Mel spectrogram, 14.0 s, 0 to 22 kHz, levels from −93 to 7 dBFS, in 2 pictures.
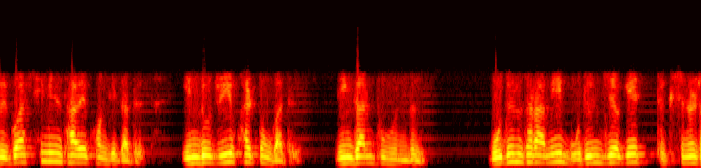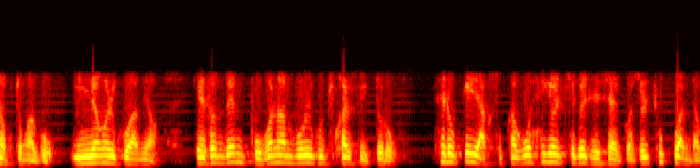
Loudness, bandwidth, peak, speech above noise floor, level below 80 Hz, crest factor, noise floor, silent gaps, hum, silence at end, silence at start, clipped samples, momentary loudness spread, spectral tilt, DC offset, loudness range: -24 LUFS; 3.9 kHz; -6 dBFS; 50 dB; -74 dBFS; 18 dB; -73 dBFS; none; none; 0 s; 0 s; under 0.1%; 8 LU; -6 dB/octave; under 0.1%; 2 LU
